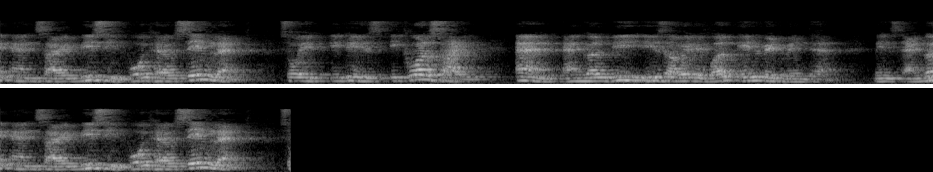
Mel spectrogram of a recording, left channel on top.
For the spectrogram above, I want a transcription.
and side BC both have same length. So it is equal side and angle B is available in between them. Means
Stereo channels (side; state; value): right; drops out; at 3.0 s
